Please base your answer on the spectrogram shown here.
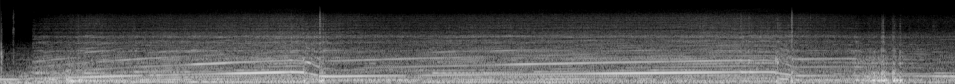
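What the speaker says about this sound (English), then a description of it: "Feel the rear start to squirm under throttle there. Oh my God, what an unbelievable engine." A 2023 Corvette Z06 engine pulls hard under full throttle, its pitch climbing steadily through two long gear pulls with a brief drop at each upshift, loud and continuous from inside the car.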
